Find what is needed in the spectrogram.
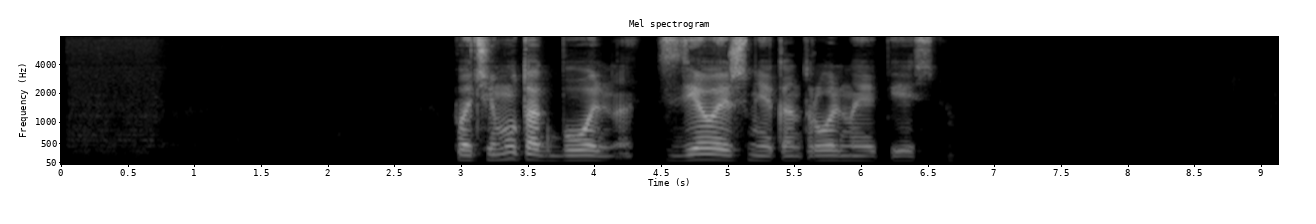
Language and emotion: Russian, sad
